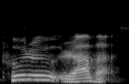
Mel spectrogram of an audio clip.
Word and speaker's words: Pururavas: When King I don't know how to pronounce that name. It's Pururavas.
